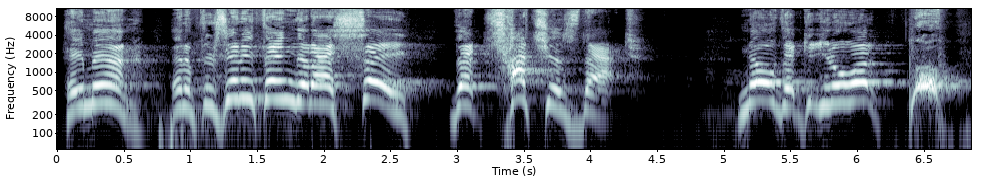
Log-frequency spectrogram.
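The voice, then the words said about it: Loud, elevated preaching voice. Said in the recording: “I'm not screaming at you. I know my voice is elevated, but I'm not screaming at you.”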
